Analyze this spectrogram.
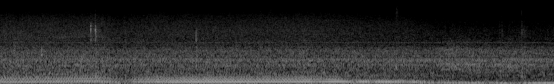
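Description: A small vehicle's engine hums steadily as it drives along.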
